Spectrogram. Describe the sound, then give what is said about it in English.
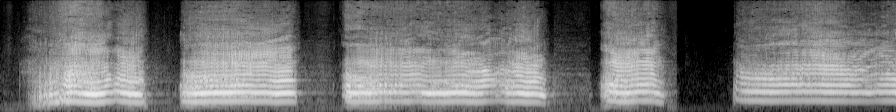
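Five loud, guttural orc growls built from California sea lion barks and groans, each rising and wavering with pauses between them. Clear, with no talking. “using, was it California sea lions for the Uruks in the Two Towers, you know, as a sort of a base”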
